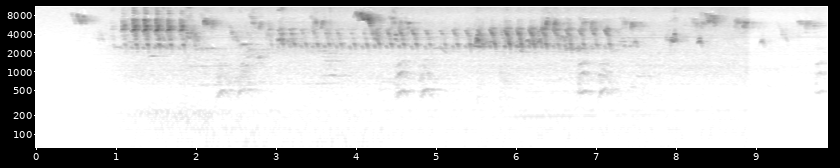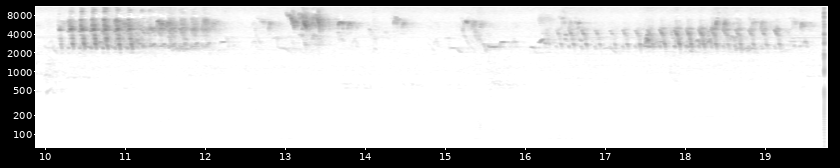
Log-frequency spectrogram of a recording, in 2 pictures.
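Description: Faint birdsong: several birds chirping and singing rapid trills.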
